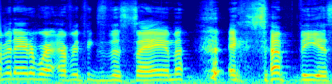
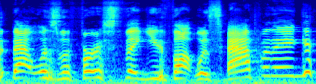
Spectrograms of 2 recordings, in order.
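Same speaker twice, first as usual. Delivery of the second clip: ordinary delivery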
